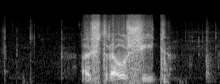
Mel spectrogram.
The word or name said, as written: strohschied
